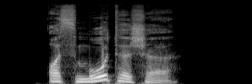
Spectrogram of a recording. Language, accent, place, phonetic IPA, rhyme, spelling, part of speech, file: German, Germany, Berlin, [ˌɔsˈmoːtɪʃə], -oːtɪʃə, osmotische, adjective, De-osmotische.ogg
- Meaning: inflection of osmotisch: 1. strong/mixed nominative/accusative feminine singular 2. strong nominative/accusative plural 3. weak nominative all-gender singular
